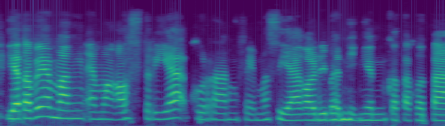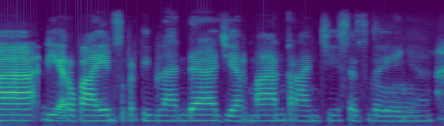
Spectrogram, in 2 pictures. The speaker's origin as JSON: {"language": "Indonesian", "town": "Bandung", "region": "West Java", "country": "Indonesia", "tie": "born or raised there", "said": "susah sih soalnya gue orang Batak sebenarnya Batak Karo"}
